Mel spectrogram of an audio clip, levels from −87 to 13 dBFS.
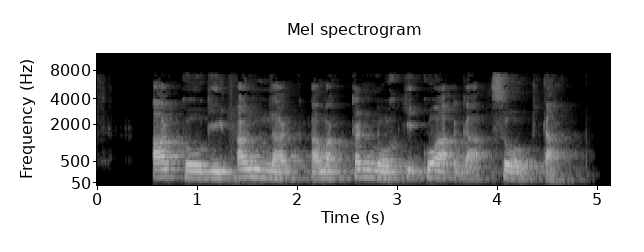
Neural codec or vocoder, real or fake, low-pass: none; real; 7.2 kHz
